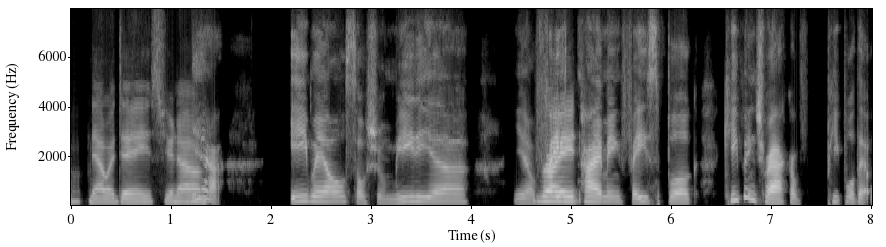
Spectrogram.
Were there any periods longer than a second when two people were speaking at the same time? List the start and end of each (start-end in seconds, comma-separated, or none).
none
